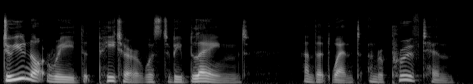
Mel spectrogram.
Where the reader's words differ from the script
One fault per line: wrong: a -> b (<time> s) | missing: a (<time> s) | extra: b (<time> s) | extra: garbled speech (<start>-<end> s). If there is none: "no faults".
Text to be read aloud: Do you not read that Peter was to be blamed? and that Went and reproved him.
no faults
